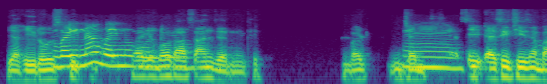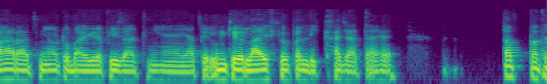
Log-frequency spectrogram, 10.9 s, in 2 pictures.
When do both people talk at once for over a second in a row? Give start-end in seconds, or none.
0.6-1.9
